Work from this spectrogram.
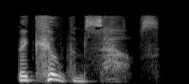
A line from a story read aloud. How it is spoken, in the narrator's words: she whispered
